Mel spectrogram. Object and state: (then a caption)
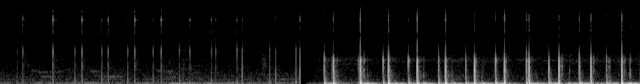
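Bamboo cup tapped. A small, hollow, cylindrical bamboo cup is handled and turned, making soft, quiet clicks and rustling. It is then set upright over the microphone and tapped and scratched with the fingertips, giving louder, rapid, uneven hollow taps. Each tap has a deep low thump, a bright click on top and almost no ring.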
